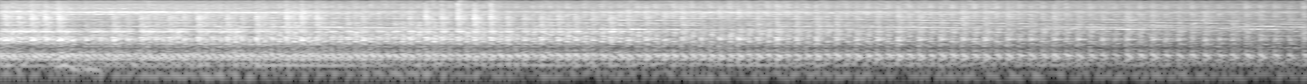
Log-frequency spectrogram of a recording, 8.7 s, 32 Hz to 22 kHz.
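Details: 2006 GE Adora washer (made in China) in spin cycle: heavy rumbling roar with rhythmic thumping as the drum spins down, from a worn drum bearing, broken spider and failing drum drive pulley.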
